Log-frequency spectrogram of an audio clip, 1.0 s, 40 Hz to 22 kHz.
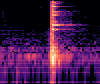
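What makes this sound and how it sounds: A hammer strikes a dense, heavy zirconia ceramic plate once, producing a sharp, bright clink with a low body around 234 Hz and a short metallic ring. The plate does not break.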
